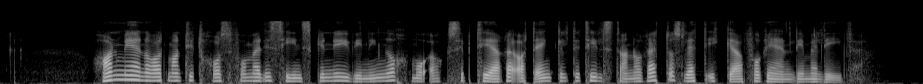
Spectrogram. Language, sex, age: Norwegian, female, 46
